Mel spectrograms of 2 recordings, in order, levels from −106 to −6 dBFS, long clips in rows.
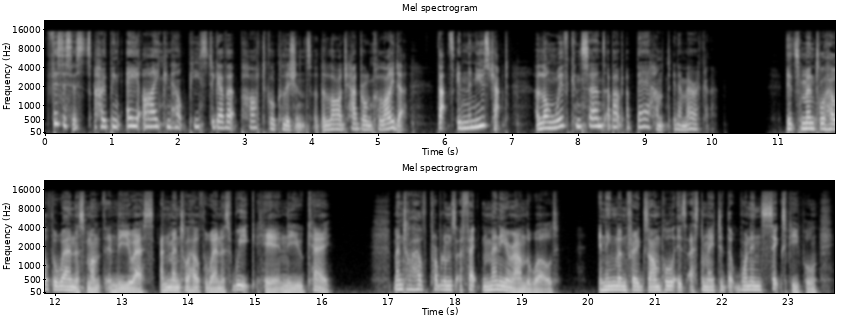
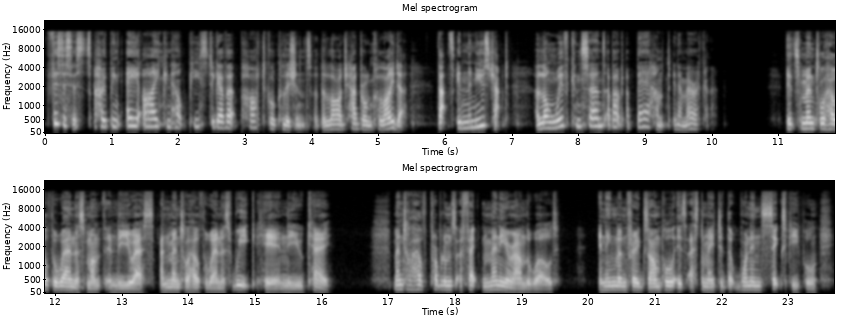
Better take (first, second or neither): first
